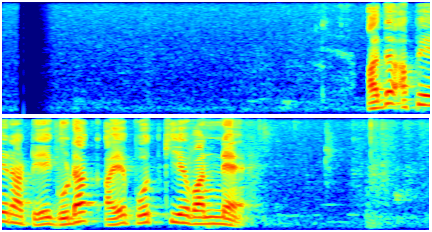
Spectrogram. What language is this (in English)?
Sinhala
